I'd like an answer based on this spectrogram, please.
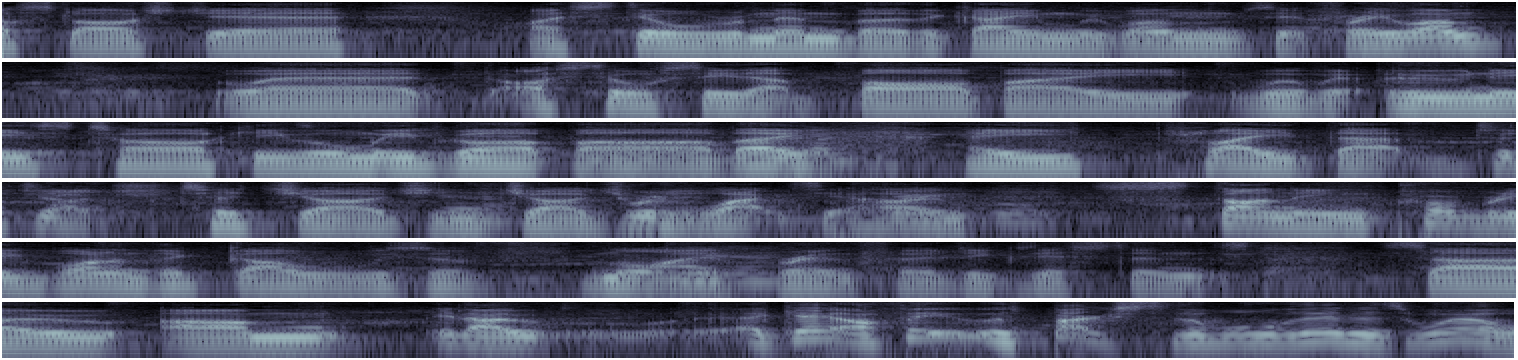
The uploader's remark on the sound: Preston pre-match podcast from the pub.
